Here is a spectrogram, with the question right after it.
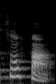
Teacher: a palavra sofá a última sílaba tônica e é terminada em A então é uma oxítona Parabéns última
